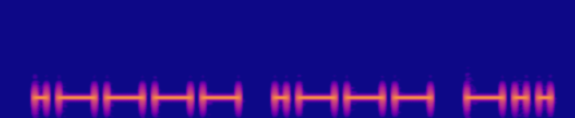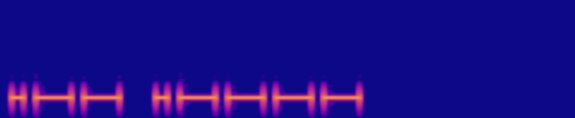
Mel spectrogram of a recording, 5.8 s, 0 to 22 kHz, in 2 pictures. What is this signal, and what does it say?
Morse code, heard as a keyed tone, about 20 wpm, 700 Hz. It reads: 1JDW1
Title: Five Challenging Letter-Number Combinations 20wpm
